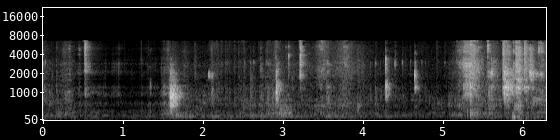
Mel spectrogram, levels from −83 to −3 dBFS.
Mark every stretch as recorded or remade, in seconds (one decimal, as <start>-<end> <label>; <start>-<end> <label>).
0.0-0.4 recorded; 0.4-1.6 remade; 1.6-6.3 recorded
